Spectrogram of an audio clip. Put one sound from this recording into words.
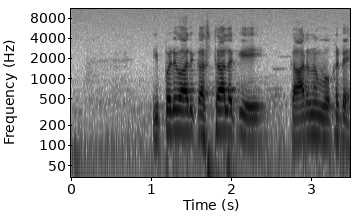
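A middle-aged man speaks calmly into a microphone, with a slight echo.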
